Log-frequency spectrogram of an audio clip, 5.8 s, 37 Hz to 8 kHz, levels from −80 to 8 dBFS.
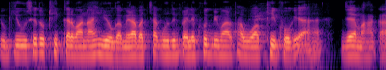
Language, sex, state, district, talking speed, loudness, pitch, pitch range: Hindi, male, Bihar, West Champaran, 250 wpm, -18 LUFS, 120 Hz, 115-125 Hz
